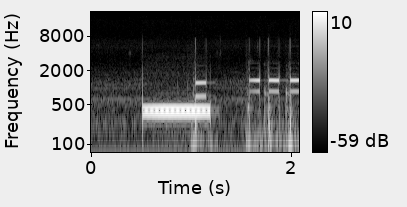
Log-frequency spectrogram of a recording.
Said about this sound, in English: Whoops. I dialed the 2 instead. Hold on. Let's try that again.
